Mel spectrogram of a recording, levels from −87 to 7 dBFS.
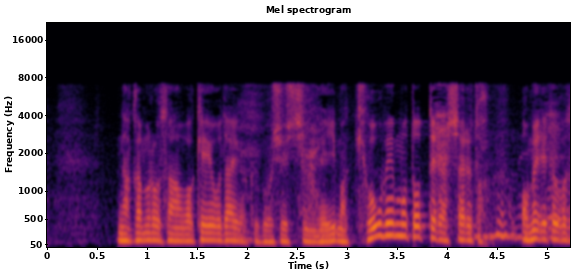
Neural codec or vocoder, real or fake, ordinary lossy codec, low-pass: none; real; none; 7.2 kHz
